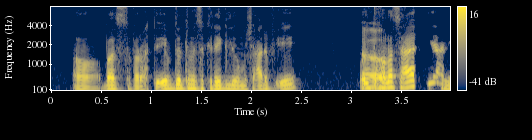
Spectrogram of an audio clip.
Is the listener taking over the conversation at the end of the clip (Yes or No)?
No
